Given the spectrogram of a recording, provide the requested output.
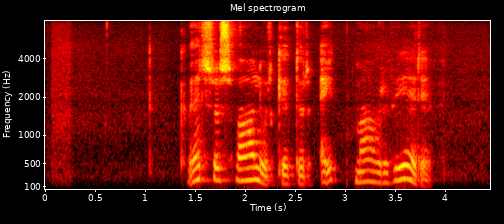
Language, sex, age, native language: Icelandic, female, 40-49, Russian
